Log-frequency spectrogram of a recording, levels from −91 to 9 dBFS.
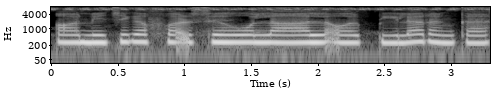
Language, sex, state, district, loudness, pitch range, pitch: Hindi, female, Bihar, Vaishali, -13 LUFS, 265-275 Hz, 270 Hz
